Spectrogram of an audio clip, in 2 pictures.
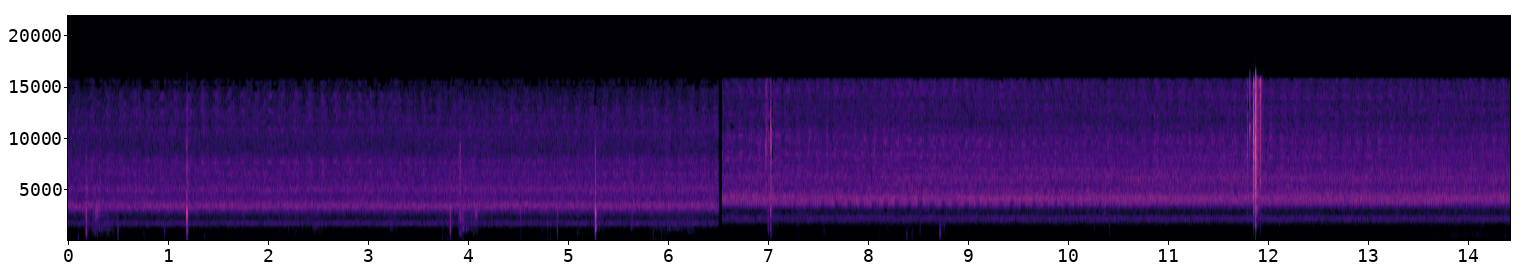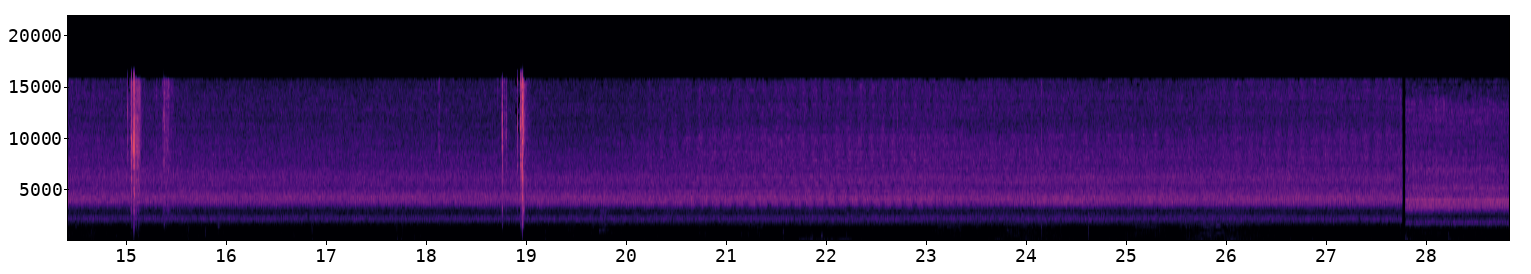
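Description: Steady high-pitched drone of insects, with about half a dozen sharp clicks and knocks scattered through it.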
